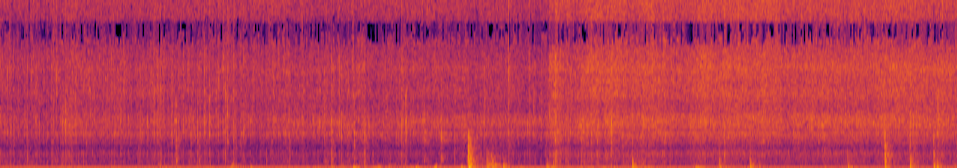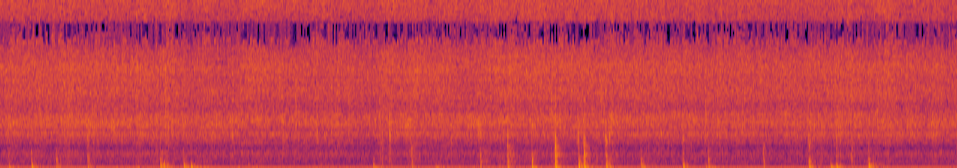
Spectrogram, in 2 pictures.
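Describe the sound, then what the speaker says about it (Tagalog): Chopped tomatoes and ground meat fry in a pan with a constant bright sizzle, punctuated throughout by scattered spoon taps and scrapes as the mixture is stirred, close and steady. "habang niluluto natin yung kamatis at yung giniling"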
